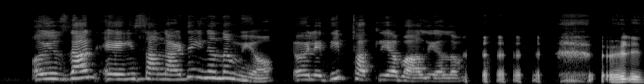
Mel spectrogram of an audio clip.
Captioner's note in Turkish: kahkaha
